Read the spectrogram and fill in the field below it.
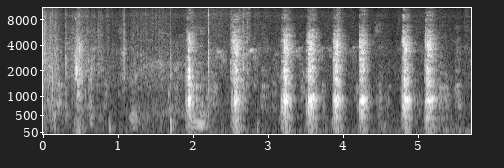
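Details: Piglets of a new sow squealing during weaning, a run of short, loud, broadband squeals repeating about every third of a second, growing stronger and more regular toward the end.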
